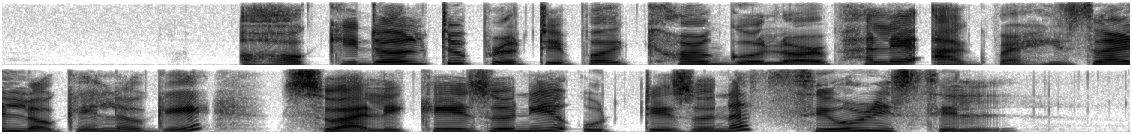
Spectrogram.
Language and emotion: Assamese, happy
